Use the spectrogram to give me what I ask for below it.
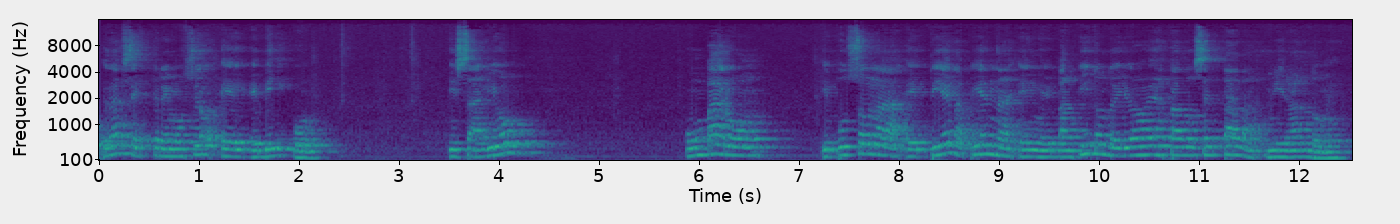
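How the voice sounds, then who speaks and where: A woman's voice: on the high side, dark tone. A woman preacher, telling a testimony in a sermon, full of fillers and tag questions. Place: church. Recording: echoey church from far off.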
